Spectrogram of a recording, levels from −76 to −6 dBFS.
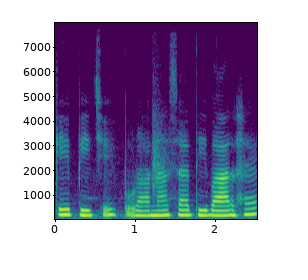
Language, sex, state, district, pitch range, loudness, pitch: Hindi, female, Jharkhand, Ranchi, 190-215 Hz, -16 LUFS, 200 Hz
